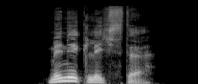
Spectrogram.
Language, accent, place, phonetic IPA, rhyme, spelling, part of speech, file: German, Germany, Berlin, [ˈmɪnɪklɪçstə], -ɪnɪklɪçstə, minniglichste, adjective, De-minniglichste.ogg
- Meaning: inflection of minniglich: 1. strong/mixed nominative/accusative feminine singular superlative degree 2. strong nominative/accusative plural superlative degree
